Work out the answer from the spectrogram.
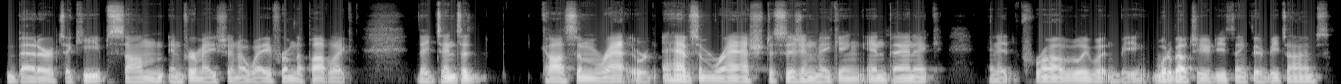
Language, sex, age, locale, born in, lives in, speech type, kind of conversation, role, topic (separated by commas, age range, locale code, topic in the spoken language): English, male, 20-24, en-US, United States, United States, conversation, unstructured, none, Why is transparency important in government?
